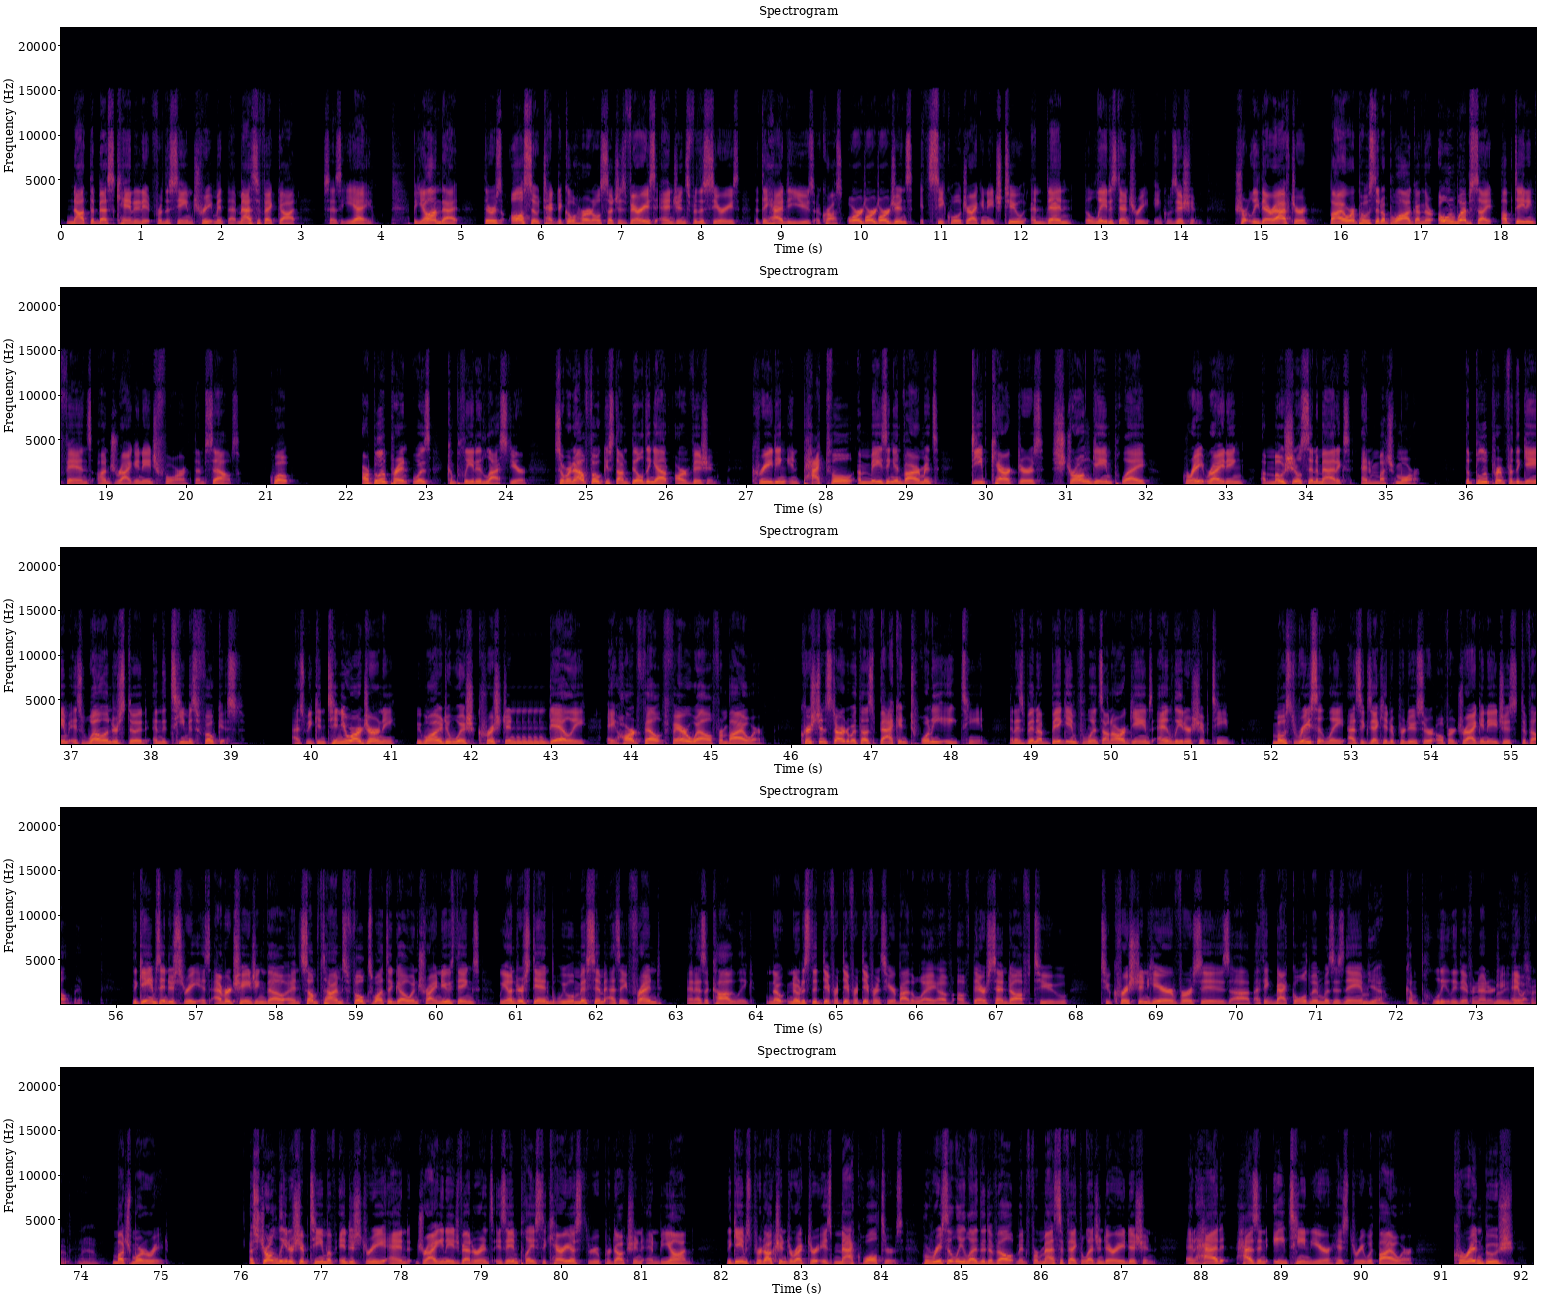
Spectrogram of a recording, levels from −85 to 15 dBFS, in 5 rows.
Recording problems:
audio stuttering; at 10 s, at 43 s and at 1:05

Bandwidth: 15 kHz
